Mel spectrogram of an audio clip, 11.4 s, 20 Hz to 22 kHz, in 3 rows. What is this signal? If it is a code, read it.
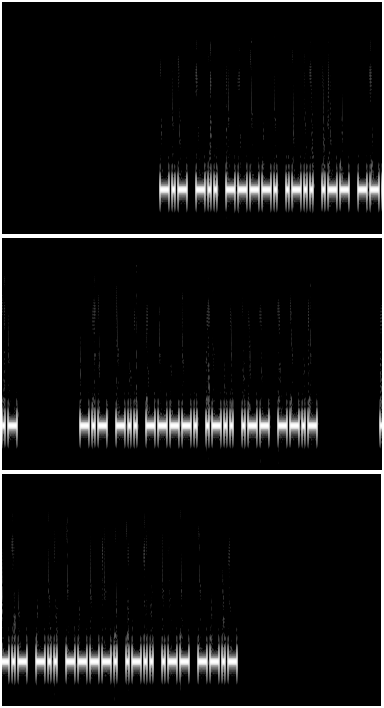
Morse code, heard as a keyed tone, about 37 wpm, 700 Hz. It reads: KD9LWQ KD9LWQ KD9LWQ
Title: USA Call Signs - 6 Characters - Repeated 3x - 40wpm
